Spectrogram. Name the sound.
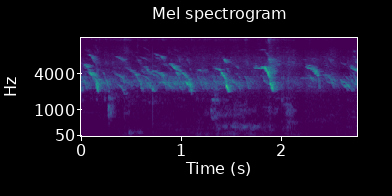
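native Bangladeshi chicken chicks cheeping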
